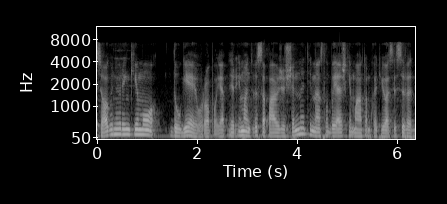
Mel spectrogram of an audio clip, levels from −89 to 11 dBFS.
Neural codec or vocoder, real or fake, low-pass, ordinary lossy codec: none; real; 7.2 kHz; AAC, 48 kbps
